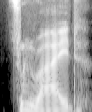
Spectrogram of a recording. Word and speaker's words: freeride: Freeride, voilà, je prononce à la française parce que sinon on ne sait pas qu'il y a des R.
